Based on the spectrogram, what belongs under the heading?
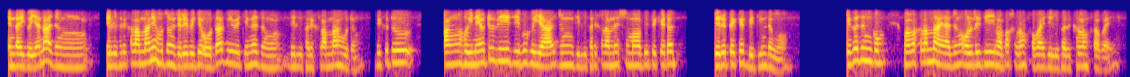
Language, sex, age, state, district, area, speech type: Bodo, male, 30-45, Assam, Kokrajhar, urban, conversation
